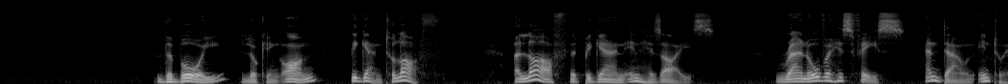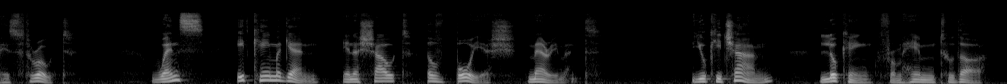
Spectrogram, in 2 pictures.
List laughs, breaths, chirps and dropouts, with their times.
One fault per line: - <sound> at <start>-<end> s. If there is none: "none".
none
